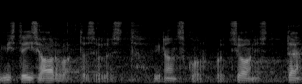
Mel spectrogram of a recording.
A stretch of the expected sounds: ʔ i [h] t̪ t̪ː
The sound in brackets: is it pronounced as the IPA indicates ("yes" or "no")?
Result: no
